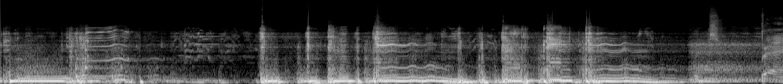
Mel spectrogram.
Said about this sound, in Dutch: Bang, het knalt ja. is een gek. Lijkt toch harder dan die andere gitaar. Ja, klopt. ja, door die eh, felheid of zo. Heel hard. Niet goed voor de oren, dit.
